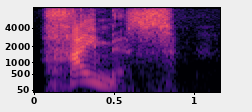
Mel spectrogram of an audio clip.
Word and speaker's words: Jaimes: The second is offensive lineman Brendan Hymus. It's spelled J-A-I-M-E-S, but it's Hymus.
